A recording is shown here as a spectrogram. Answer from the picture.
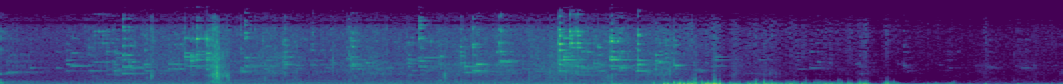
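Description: Wind chimes tinkling in scattered, irregular strikes. In the second half, gusts of wind rumble on the microphone.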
